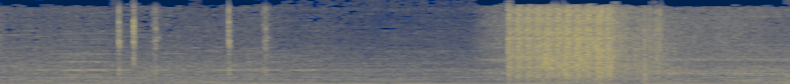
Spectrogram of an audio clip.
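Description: Burst of automatic gunfire in the video game Fallout: a loud, dense broadband rattle of rapid shots lasting under a second, over steady game music and ambience.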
